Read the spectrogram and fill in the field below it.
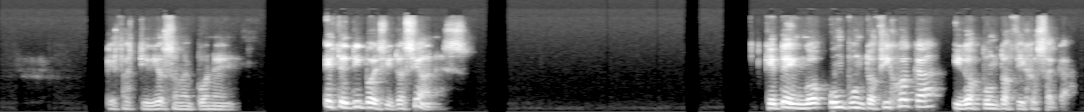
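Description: A man talks calmly over an online call, pausing between phrases.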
